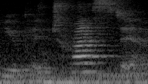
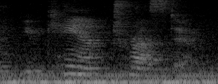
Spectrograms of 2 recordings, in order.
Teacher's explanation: can't is stressed and the vowel is clear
